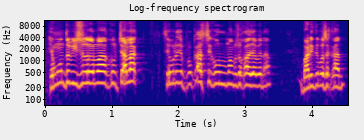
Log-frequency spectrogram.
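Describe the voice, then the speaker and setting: A man giving an animated, emphatic political interview, often repeating his phrases. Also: very high voice, racing. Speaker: interview guest.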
